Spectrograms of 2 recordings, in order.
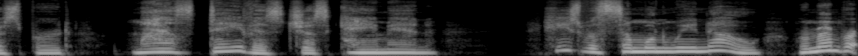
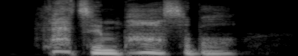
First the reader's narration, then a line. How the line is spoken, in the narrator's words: I whispered back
